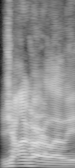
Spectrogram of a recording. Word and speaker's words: Giancarlo: And I'm saying that wrong, aren't I? – It's Giancarlo. – Giancarlo is like an awesome actor.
